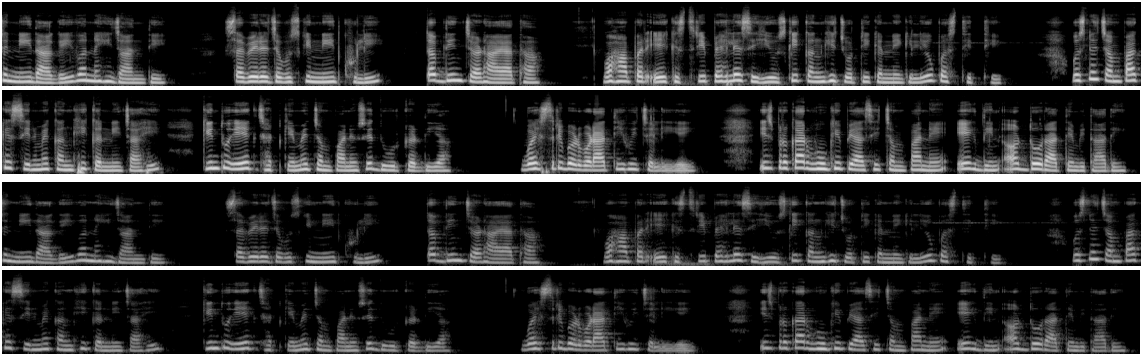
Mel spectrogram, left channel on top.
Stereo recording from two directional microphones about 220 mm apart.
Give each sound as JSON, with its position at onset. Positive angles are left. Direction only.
{"t": 0.0, "sound": "speech", "side_deg": 40}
